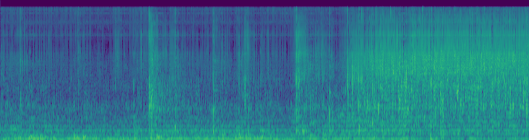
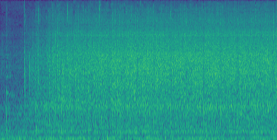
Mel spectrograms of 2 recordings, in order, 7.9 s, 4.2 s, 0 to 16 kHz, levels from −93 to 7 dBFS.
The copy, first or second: first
